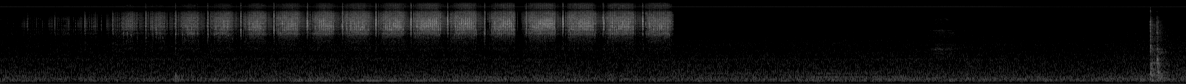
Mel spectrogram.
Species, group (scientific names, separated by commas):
Chorthippus mollis, Orthoptera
